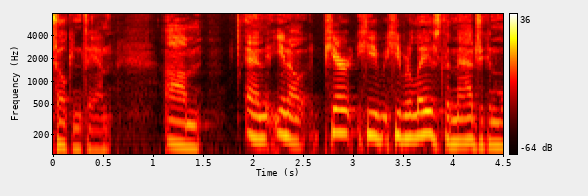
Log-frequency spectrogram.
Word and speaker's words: Peart: I'll say it correctly. – There you go. – The lyrics were by Neil Peart.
